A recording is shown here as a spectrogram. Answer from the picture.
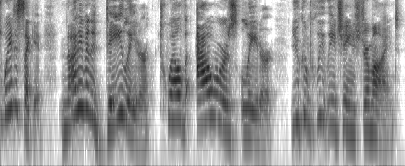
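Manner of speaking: imitating an incredulous, wronged woman; retold indignant outburst. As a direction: act out her catching him out, punching each point. Retold breakup confrontation, correcting herself.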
